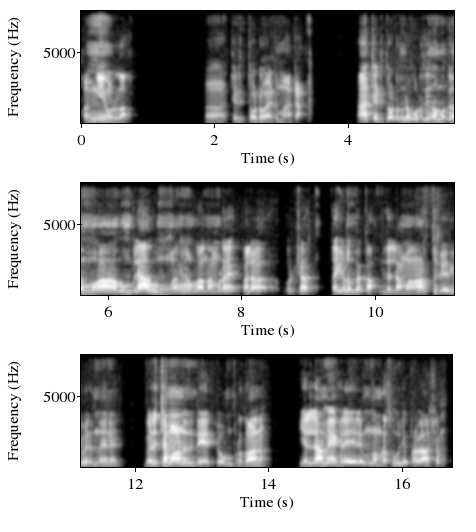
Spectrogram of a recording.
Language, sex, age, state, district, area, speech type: Malayalam, male, 60+, Kerala, Kottayam, rural, spontaneous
